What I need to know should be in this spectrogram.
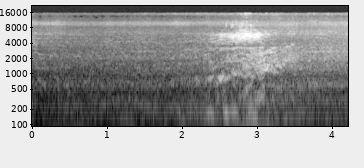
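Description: A small van drives past on a wet road.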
